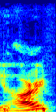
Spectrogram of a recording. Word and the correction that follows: Heard: como se llama el apellido? Siempre lo pronuncio mal. – Amber, Hart. – Heard. Eso mismo.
